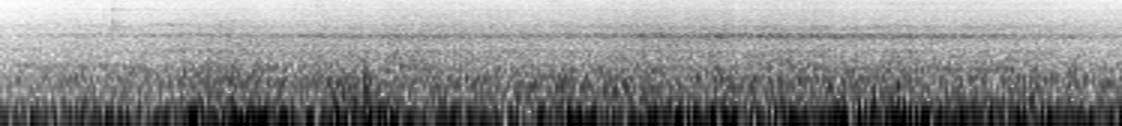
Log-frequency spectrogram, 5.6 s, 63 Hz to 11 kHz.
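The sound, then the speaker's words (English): Metal-on-metal screeching and a heavy rumble from a 100-ton Metro-North train barreling past a station early on a dark, cold morning: a loud, continuous roar with a steady high squeal running through it from start to finish. “Metal on metal, screeching, rumbling sound of a 100-ton Metro North train barreling past the Noroten Heights train station at 6:26 in the morning. That was the train”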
